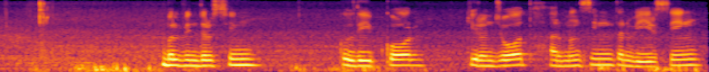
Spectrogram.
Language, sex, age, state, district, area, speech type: Punjabi, female, 30-45, Punjab, Rupnagar, rural, spontaneous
